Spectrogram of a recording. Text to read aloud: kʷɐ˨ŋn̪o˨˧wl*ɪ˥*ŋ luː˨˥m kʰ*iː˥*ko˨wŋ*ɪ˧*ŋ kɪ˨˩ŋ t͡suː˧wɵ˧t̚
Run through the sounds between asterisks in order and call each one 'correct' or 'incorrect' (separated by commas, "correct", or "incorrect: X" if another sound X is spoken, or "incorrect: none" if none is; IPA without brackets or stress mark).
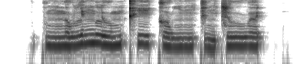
correct, correct, correct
